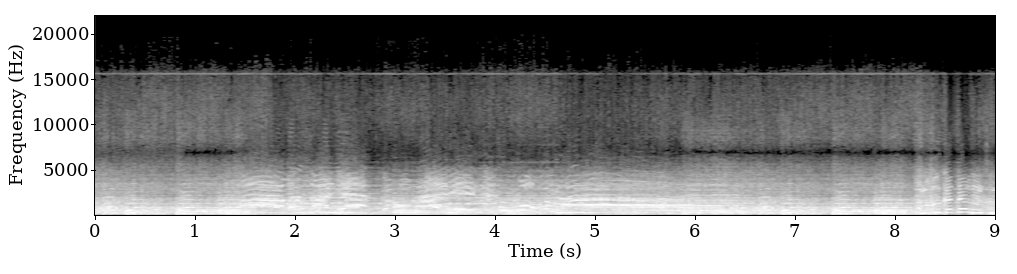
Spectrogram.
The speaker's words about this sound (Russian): Он ведь все понимает, но продолжает хлопать. И эти всенародные аплодисменты длились десятилетиями.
